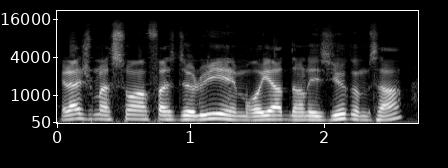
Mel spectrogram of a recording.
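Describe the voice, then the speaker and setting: A man preaching a sermon, telling personal stories in a lively way and often asking his listeners whether they agree. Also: on the high side, quick pace, no room sound. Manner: lively storytelling, asks the audience for agreement.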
